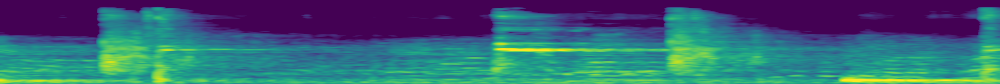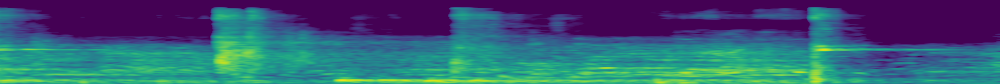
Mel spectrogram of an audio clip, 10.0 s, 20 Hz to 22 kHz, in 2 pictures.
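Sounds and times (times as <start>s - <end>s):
bat hitting balls: 0.0s - 1.4s, 2.4s - 5.4s, 6.0s - 7.8s, 9.0s - 9.6s
murmur of voices: 0.0s - 10.0s.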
